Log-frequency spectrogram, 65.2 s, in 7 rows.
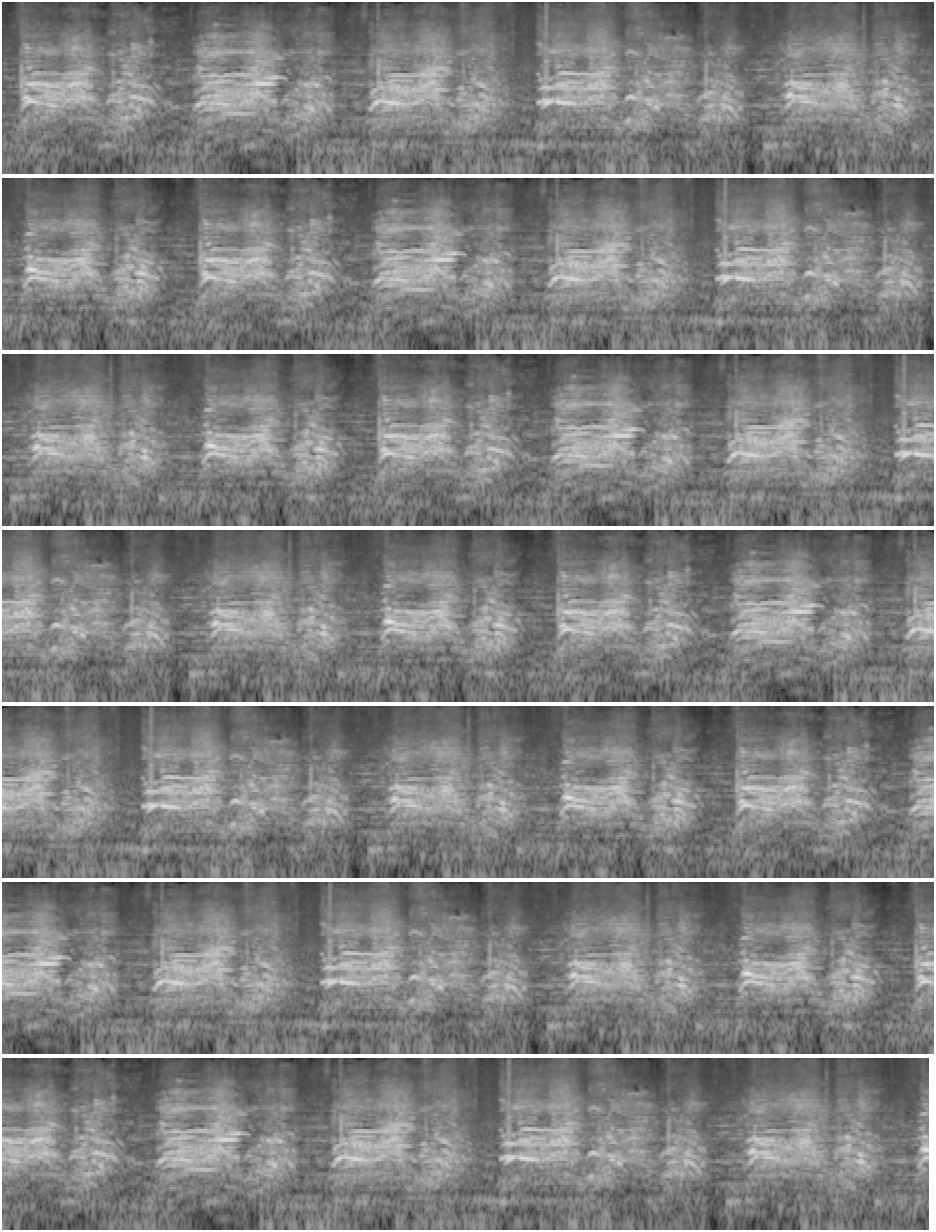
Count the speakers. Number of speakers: zero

